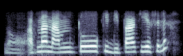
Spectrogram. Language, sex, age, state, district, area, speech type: Assamese, female, 45-60, Assam, Dibrugarh, rural, conversation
